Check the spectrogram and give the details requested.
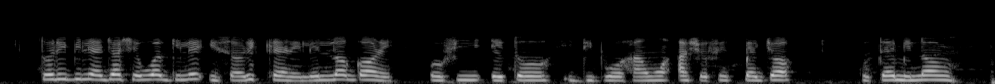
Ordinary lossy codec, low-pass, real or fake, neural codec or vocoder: none; 3.6 kHz; real; none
